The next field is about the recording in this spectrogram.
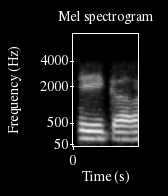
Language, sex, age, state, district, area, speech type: Punjabi, male, 18-30, Punjab, Bathinda, rural, conversation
